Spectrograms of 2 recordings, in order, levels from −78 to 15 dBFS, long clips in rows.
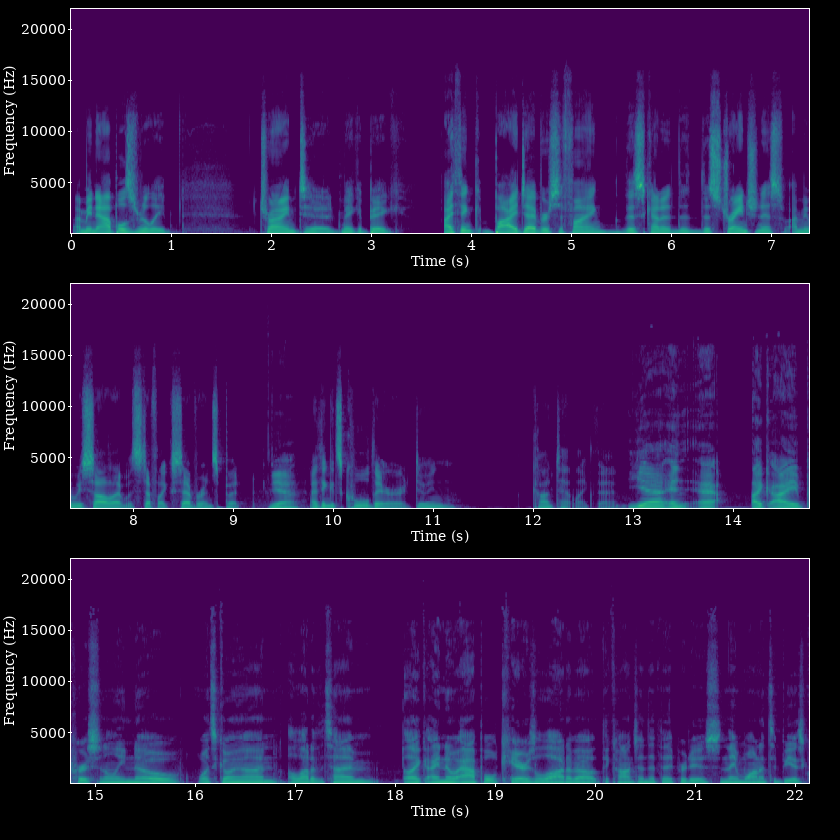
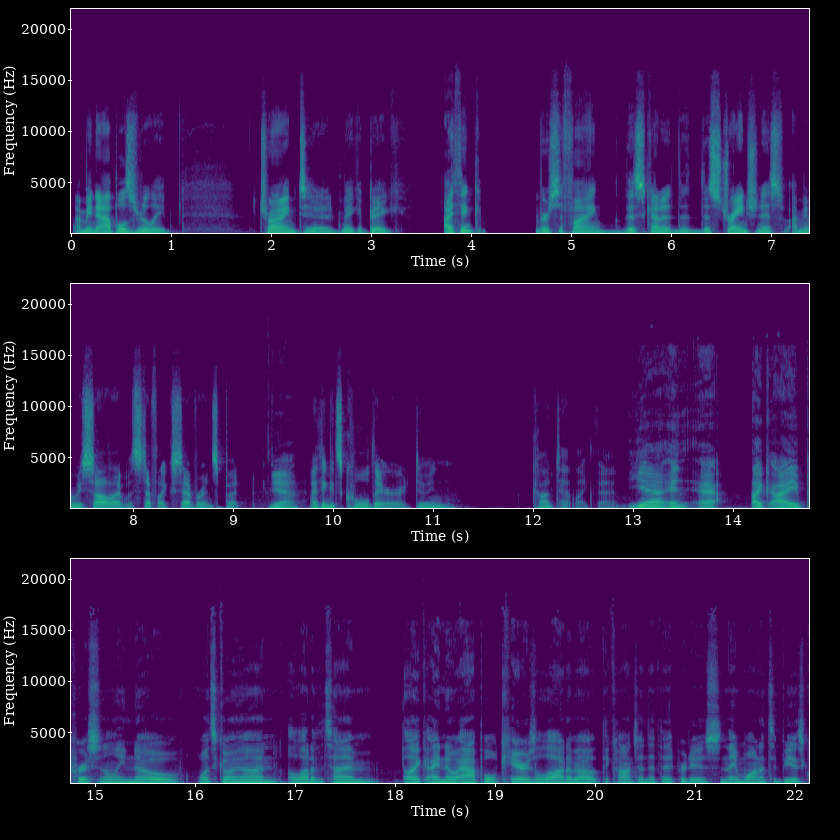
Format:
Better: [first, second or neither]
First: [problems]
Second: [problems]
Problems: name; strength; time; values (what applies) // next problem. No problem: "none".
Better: first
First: none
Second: audio cutting out; at 4 s for 0.5 s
